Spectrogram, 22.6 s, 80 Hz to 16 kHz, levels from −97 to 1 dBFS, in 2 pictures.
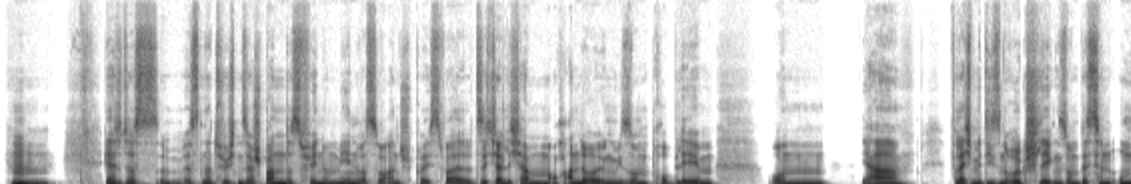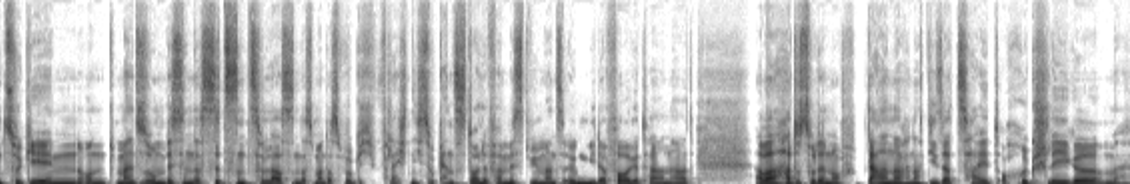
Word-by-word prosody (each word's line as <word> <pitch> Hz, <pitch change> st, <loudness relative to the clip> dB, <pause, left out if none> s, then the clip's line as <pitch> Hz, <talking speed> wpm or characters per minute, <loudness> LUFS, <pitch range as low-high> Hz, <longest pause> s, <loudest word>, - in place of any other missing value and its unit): Hm. 90 Hz, -, +2 dB, 0.5 s
Ja, 125 Hz, -, +4 dB
das, 130 Hz, 0 st, -2 dB
äh, -, -, -6 dB, 0.2 s
ist 135 Hz, -, -5 dB
natürlich 140 Hz, -1 st, -2 dB
'n 135 Hz, -, -1 dB
sehr 120 Hz, -2 st, -1 dB
spannendes 120 Hz, +1 st, +2 dB
Phänomen, 120 Hz, +7 st, 0 dB
was -, -, -3 dB
du -, -, -4 dB
ansprichst, 90 Hz, 0 st, -6 dB
weil 85 Hz, -1 st, 0 dB
sicherlich 100 Hz, -2 st, +1 dB
haben 95 Hz, -2 st, +1 dB
auch -, -, -8 dB
andere 105 Hz, -2 st, +3 dB
irgendwie 90 Hz, 0 st, -1 dB
so 90 Hz, +1 st, -3 dB
'n 90 Hz, 0 st, -2 dB
Problem, 90 Hz, -1 st, -1 dB, 0.5 s
um 85 Hz, -2 st, -2 dB, 0.3 s
ja, 90 Hz, +1 st, +3 dB, 0.4 s
vielleicht 100 Hz, 0 st, +2 dB
mit 100 Hz, -2 st, -1 dB
diesen 95 Hz, 0 st, -1 dB
Rückschlägen 105 Hz, 0 st, +2 dB
so 95 Hz, 0 st, -2 dB
'n 95 Hz, -, 0 dB
bisschen 95 Hz, 0 st, 0 dB
umzugehen 100 Hz, -5 st, +2 dB
und 90 Hz, -1 st, -3 dB
mal 100 Hz, 0 st, +3 dB
so 110 Hz, +1 st, -1 dB
'n 105 Hz, -1 st, +3 dB
bisschen 120 Hz, 0 st, +1 dB
das 100 Hz, 0 st, -1 dB
sitzen 135 Hz, -3 st, +1 dB
zu 125 Hz, -6 st, -3 dB
lassen, 85 Hz, +2 st, 0 dB
dass 85 Hz, -1 st, -5 dB
man 85 Hz, -1 st, -1 dB
das 85 Hz, -, -6 dB
wirklich 95 Hz, -3 st, -6 dB
vielleicht 85 Hz, -2 st, -9 dB
nicht 110 Hz, 0 st, -3 dB
so -, -, -5 dB
ganz 130 Hz, 0 st, -4 dB
dolle 120 Hz, -2 st, +1 dB
vermisst, 115 Hz, +1 st, -1 dB
wie 110 Hz, -, 0 dB
man's 105 Hz, -1 st, -1 dB
irgendwie 115 Hz, -2 st, +2 dB
davor 120 Hz, +3 st, +2 dB
getan 90 Hz, -4 st, -2 dB
hat. 100 Hz, +2 st, -3 dB, 0.6 s
Aber 110 Hz, +1 st, +6 dB
hattest 145 Hz, -2 st, +2 dB
du -, -, +4 dB
denn 120 Hz, -2 st, +3 dB
noch 105 Hz, -1 st, -3 dB
danach 125 Hz, +7 st, +4 dB
nach 125 Hz, -1 st, 0 dB
dieser 125 Hz, -5 st, -1 dB
Zeit 115 Hz, +2 st, -4 dB
auch -, -, -10 dB
Rückschläge? 145 Hz, +2 st, +2 dB, 0.2 s
Ach, 100 Hz, -2 st, -10 dB
105 Hz, 185 wpm, -24 LUFS, 90-120 Hz, 0.6 s, Aber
